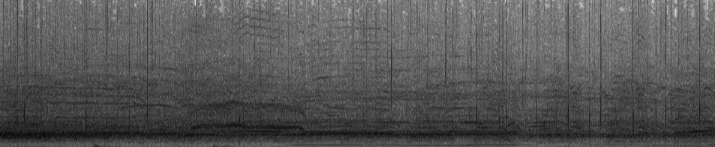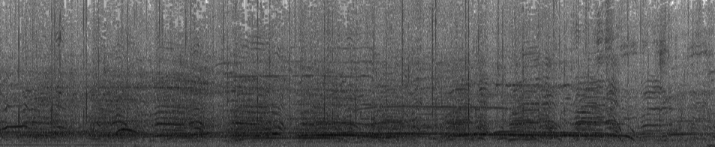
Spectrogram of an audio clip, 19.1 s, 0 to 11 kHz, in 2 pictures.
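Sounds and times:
crowd cheering and whooping: 0:00.0 - 0:19.0.

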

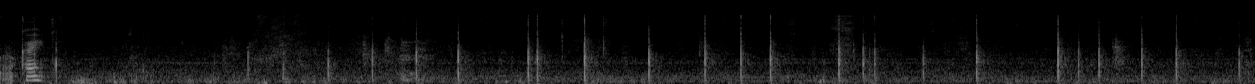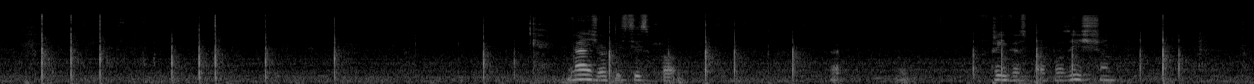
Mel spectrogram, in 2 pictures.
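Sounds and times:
chalk tapping and scratching: 0:02.1 - 0:21.0, 0:22.2 - 0:25.0.

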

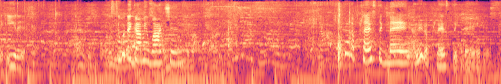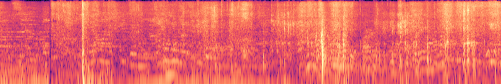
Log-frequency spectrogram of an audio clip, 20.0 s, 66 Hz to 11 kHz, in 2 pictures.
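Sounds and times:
background music: 0:00.0 - 0:20.0
faint voices: 0:00.0 - 0:20.0.

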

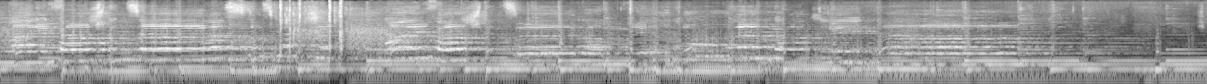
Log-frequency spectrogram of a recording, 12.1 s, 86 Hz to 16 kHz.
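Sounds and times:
women singing a children's song: 0:00.0 - 0:10.5
strummed acoustic guitar: 0:00.0 - 0:12.0.

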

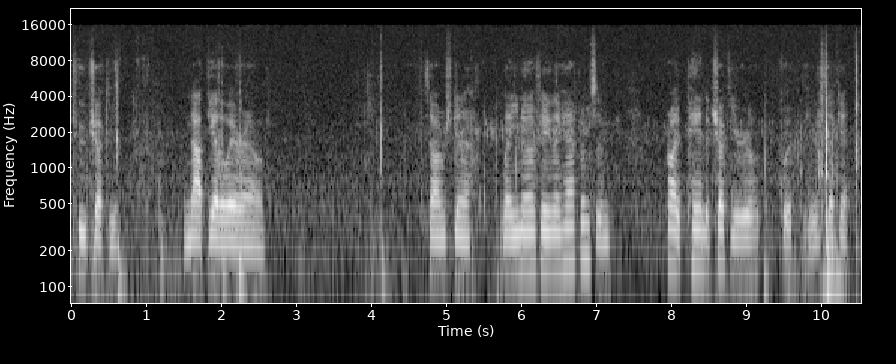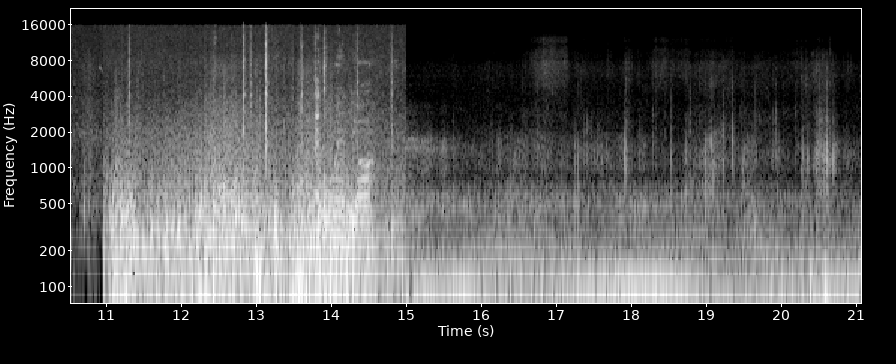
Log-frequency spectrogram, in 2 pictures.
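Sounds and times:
wind buffeting microphone: 0:11.0 - 0:15.0
steady low rumble: 0:11.0 - 0:21.0.

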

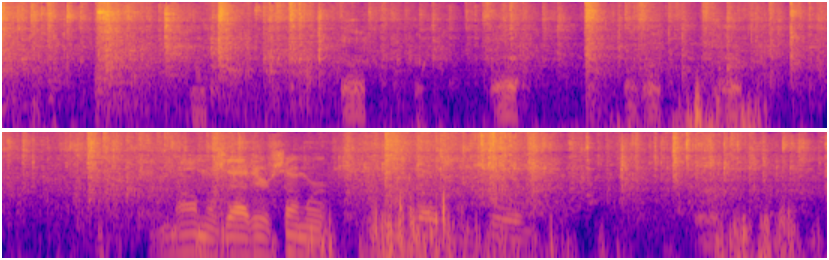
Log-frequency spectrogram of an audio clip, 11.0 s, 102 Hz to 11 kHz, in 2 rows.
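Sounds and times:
hog grunting: 0:02.2 - 0:03.6.

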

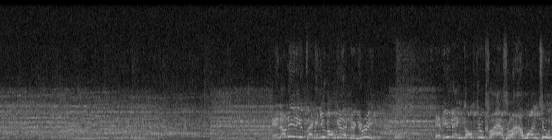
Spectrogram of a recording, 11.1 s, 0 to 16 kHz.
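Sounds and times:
congregation calling out: 0:00.0 - 0:11.0
organ sustained chords: 0:00.0 - 0:11.0.

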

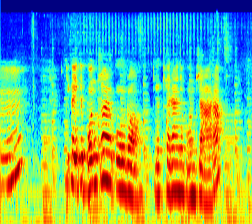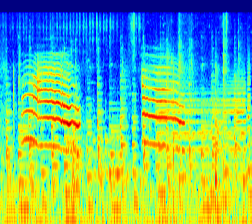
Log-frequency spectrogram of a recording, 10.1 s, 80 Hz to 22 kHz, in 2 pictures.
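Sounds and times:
cat meowing: 0:05.4 - 0:06.7, 0:07.8 - 0:09.0.

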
